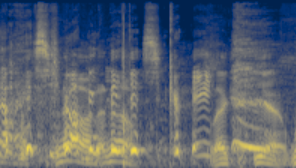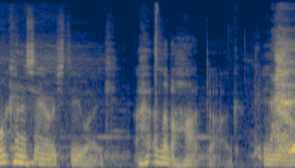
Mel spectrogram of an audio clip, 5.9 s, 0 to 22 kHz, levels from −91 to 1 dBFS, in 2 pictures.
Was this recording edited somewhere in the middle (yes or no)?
no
